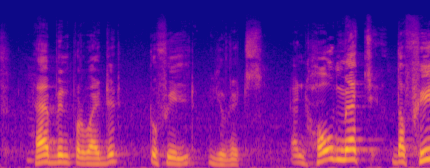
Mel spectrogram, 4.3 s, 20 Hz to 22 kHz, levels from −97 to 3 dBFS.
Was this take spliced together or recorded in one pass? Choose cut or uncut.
cut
